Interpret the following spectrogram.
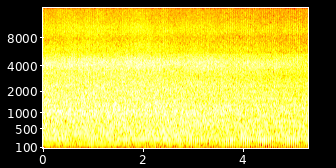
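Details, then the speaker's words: Troy-Bilt Horse XP on a replacement engine, cutting passes after an overnight sit; it didn't want to start that morning. Steady, even single-cylinder drone holding speed under cutting load, no misses or surging. Healthy normal running under load. "I'm going to show you that it runs and drives and cuts like it's supposed to now."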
